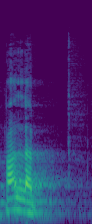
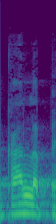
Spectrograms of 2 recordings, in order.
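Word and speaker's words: qalab (قلب): Nah, ketika qalab itu sering berubah-ubah, maka dia disebut qalab dalam bahasa Arab. Hmm. Bukan kalab ya. Kalau kalab itu nanti sudah beda artinya anjing.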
